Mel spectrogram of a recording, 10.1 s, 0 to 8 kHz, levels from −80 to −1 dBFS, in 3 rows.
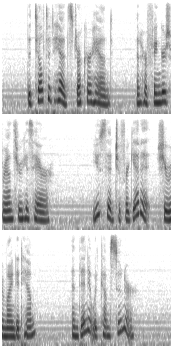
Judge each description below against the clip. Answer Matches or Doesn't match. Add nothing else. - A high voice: Matches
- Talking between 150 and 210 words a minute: Matches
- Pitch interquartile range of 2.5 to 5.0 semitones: Matches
